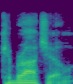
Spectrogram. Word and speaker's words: Quebracho: How do you pronounce it again? Quebracho.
